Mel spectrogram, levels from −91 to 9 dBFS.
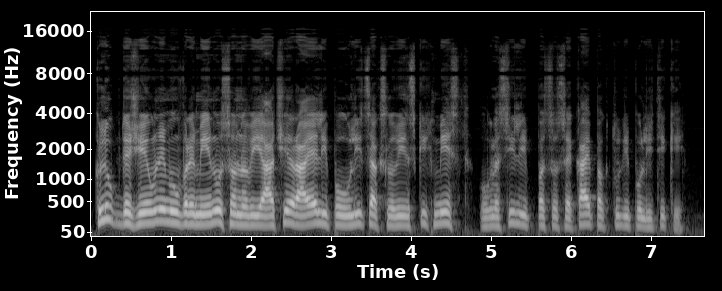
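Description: Speech, with imaging from linear upsampling throughout: the top of the band is dulled, and a faint mirrored copy of the spectrum sits between 8 kHz and 16 kHz, some 35 dB down, adding a thin metallic shimmer to sibilants. This points to straight-line interpolation from 16 kHz to 48 kHz.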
